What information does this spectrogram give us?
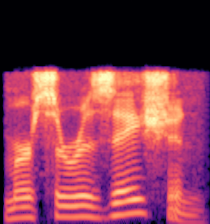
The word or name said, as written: mercerization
